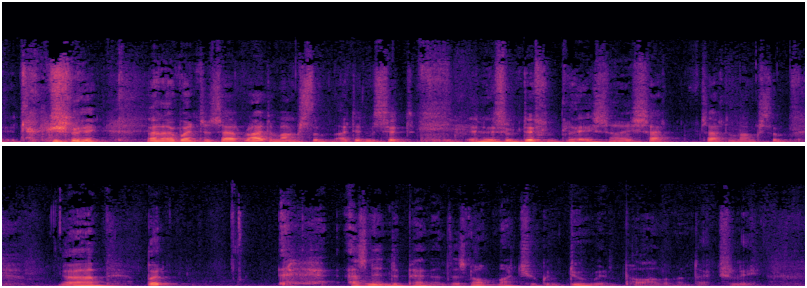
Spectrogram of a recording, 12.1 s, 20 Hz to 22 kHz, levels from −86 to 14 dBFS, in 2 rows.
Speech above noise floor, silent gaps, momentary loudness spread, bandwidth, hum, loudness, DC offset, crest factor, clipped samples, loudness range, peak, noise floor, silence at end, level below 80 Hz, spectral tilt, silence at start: 22 dB; none; 19 LU; 16 kHz; none; -25 LUFS; under 0.1%; 22 dB; under 0.1%; 7 LU; -4 dBFS; -47 dBFS; 0 s; -46 dBFS; -5 dB/octave; 0 s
